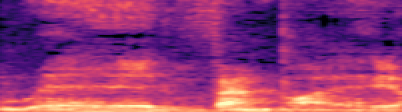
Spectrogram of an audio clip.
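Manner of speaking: low, very slow spooky drawl; mock-spooky voice. Storyteller presents the felt vampire, playfully spooky. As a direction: draw it out in pretend menace.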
